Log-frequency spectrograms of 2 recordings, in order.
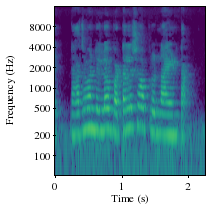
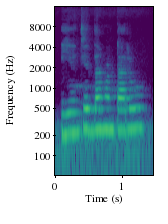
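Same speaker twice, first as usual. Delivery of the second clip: usual speaking voice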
